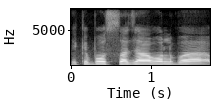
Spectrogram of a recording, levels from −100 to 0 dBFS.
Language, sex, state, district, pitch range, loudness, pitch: Bhojpuri, female, Bihar, Muzaffarpur, 185-205 Hz, -14 LUFS, 195 Hz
